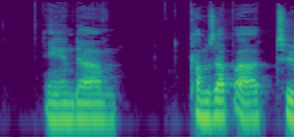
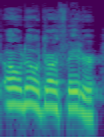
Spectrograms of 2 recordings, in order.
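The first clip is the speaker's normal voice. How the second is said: panicked Wicket; 7 semitones higher than usual. Retold or imitated. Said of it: "Lork freaks out and he's like".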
